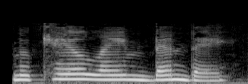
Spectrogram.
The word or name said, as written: mokele mbembe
